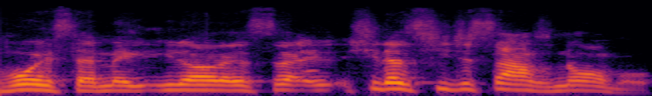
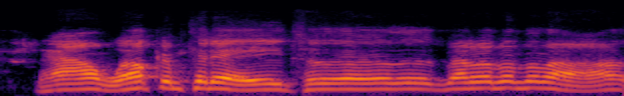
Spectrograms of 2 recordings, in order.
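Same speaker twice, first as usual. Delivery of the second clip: put-on fifties-style old-time radio announcer narrator voice; 3 semitones higher than usual. Describing how everyone talked back then: imitating a 1950s radio voice. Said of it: "everybody had that radio".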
